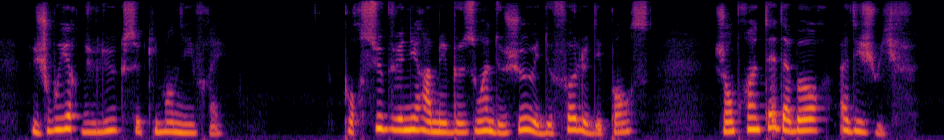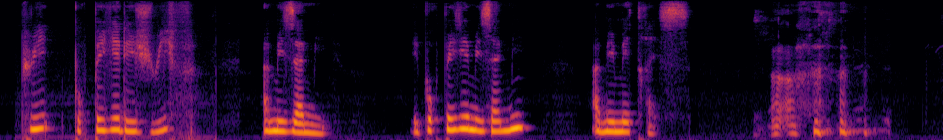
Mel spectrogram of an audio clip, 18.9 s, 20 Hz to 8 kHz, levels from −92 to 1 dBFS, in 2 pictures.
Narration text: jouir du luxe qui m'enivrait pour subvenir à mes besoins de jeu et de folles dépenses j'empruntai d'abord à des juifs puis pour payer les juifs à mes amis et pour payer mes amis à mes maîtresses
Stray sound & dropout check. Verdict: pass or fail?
fail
